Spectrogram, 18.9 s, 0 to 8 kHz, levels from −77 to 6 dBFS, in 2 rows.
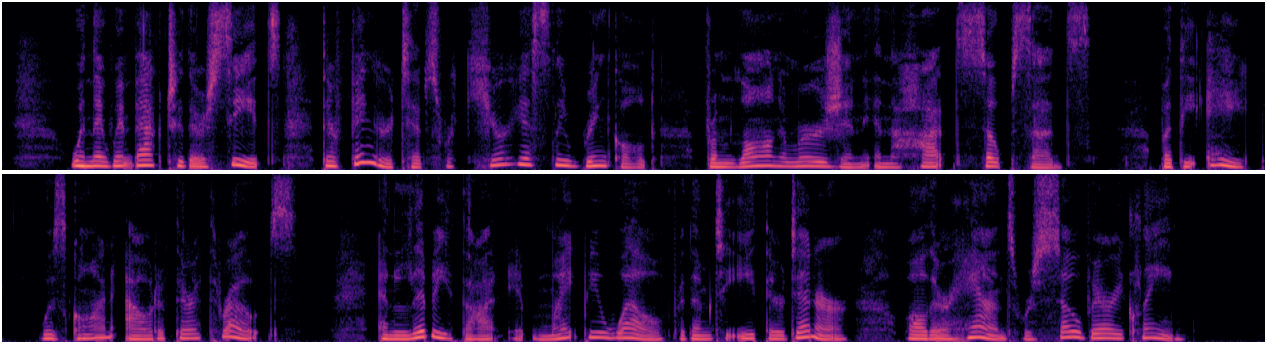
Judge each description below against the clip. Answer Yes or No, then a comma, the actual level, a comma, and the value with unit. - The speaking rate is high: No, average, 160 wpm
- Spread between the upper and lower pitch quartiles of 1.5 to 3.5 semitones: No, average, 5.0 semitones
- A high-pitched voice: Yes, high, 195 Hz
